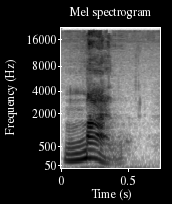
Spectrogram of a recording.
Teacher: Remember that in the A-N sequence, the A is still pronounced very close to an ah sound. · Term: an with an a vowel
